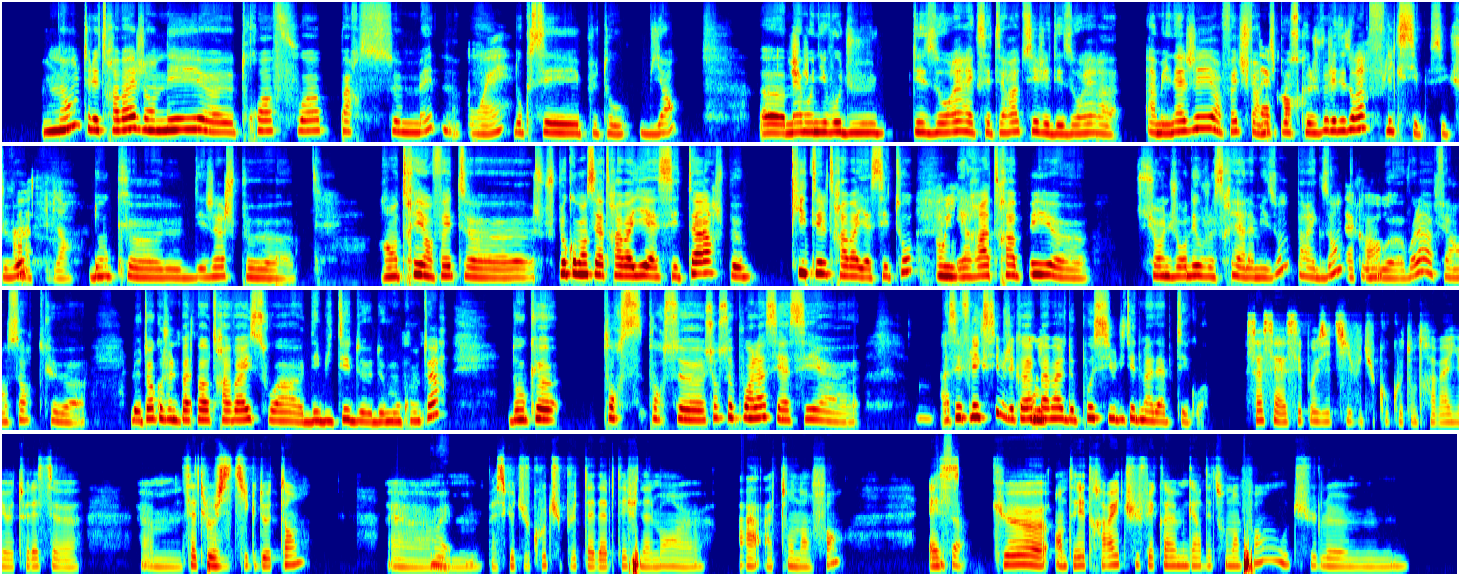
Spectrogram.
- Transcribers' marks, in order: tapping
- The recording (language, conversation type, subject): French, advice, Comment s’est passé votre retour au travail après un congé maladie ou parental, et ressentez-vous un sentiment d’inadéquation ?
